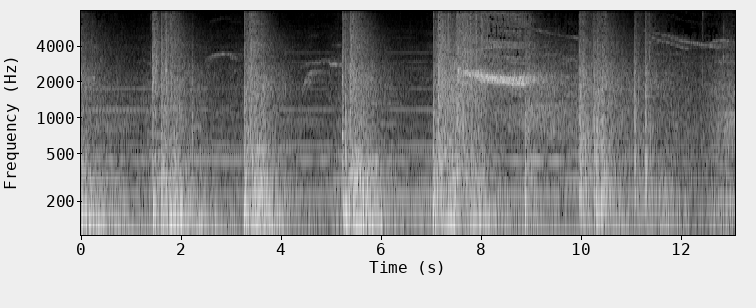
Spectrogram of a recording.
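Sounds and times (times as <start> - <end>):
falling firework whistle: 2.2 - 5.5, 7.4 - 13.0
sharp firework bangs: 7.0 - 8.1
firework blast: 7.0 - 12.9
firework crackling: 7.0 - 13.0.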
